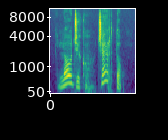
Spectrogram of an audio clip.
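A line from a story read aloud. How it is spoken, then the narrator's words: Murmured while walking. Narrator (Italian): mormorò Nickleby mentre andava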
